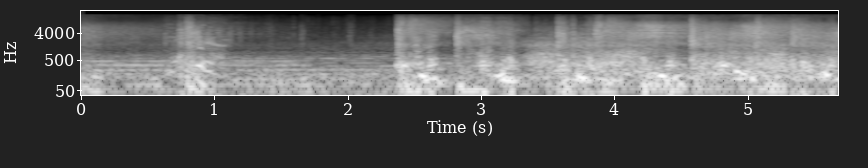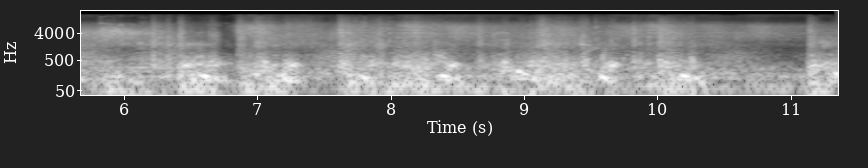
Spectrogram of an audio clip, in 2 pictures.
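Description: Magic spells crackle and burst repeatedly.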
